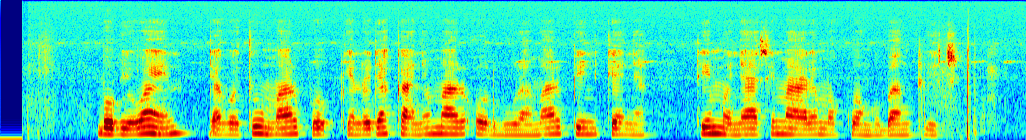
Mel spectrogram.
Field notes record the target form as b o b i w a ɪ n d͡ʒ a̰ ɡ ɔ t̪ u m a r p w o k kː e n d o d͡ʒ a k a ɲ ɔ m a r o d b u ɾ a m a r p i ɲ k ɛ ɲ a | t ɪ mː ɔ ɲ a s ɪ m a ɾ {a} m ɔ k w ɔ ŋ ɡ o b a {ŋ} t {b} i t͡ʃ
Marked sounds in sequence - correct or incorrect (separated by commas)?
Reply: incorrect, correct, incorrect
